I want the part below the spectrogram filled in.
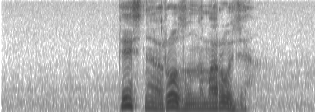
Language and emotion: Russian, neutral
